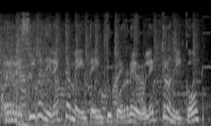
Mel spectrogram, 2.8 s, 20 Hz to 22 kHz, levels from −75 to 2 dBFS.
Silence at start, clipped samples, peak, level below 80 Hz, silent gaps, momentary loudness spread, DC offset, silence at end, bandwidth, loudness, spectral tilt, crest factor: 0 s; under 0.1%; -10 dBFS; -42 dBFS; none; 3 LU; under 0.1%; 0 s; 14.5 kHz; -25 LUFS; -3.5 dB/octave; 16 dB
